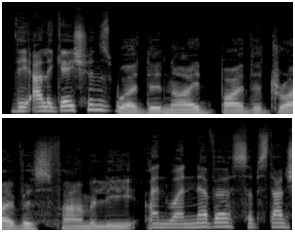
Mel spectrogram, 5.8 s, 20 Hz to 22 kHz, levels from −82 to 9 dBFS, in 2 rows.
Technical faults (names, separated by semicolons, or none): section at the wrong speed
